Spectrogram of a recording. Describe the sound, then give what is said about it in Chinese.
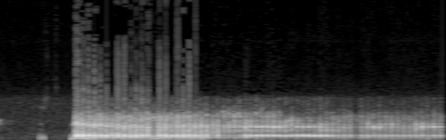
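A tongue trill made with steady, even airflow: a rapid, regular rolling rattle that lasts about three seconds, after a brief click. “然后气流要一致， OK, 所以是一致的送气，然后舌头找这个力度就可以导致一个弹舌音，大家可以听一下”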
